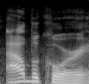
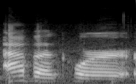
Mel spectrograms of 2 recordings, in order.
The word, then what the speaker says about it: Albacore: It's Albacore." And I was like, "Oh." – And he mispronounced it again in the okay. – Yeah. – Calls it Abacore or something.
